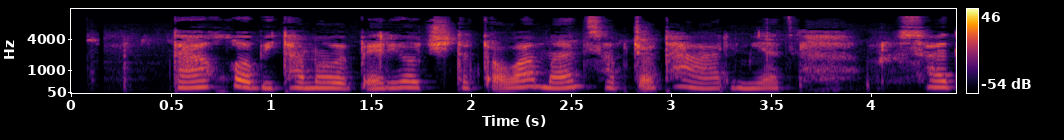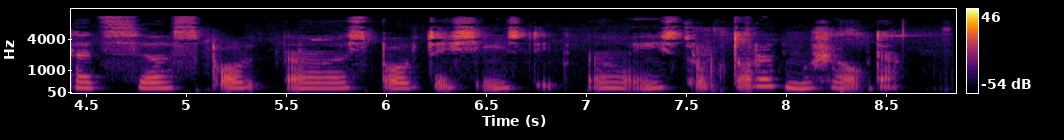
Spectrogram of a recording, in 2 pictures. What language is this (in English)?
Georgian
